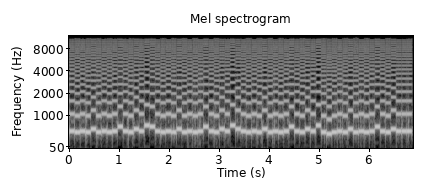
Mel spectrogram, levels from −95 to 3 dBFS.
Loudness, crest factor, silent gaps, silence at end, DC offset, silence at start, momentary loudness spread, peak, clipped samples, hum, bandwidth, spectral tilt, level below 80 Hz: -20 LUFS; 8 dB; none; 0 s; under 0.1%; 0 s; 0 LU; -12 dBFS; under 0.1%; none; 11.5 kHz; 1.5 dB/octave; -70 dBFS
